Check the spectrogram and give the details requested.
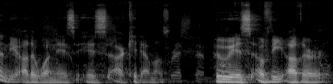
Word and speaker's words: Archidamos: So it's quite funny that they use the sort of modern Greek pronunciations of these words. Obviously, Pausanias and Archidamos, these are modern ways of pronouncing these names. We should actually be talking about Pausanias and Archidamos. It's a hard K sound.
